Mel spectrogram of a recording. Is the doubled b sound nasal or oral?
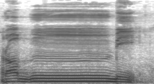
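nasal. The doubled b has sound through the nose. The speaker calls it wrong. "itu suara ke hidung"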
